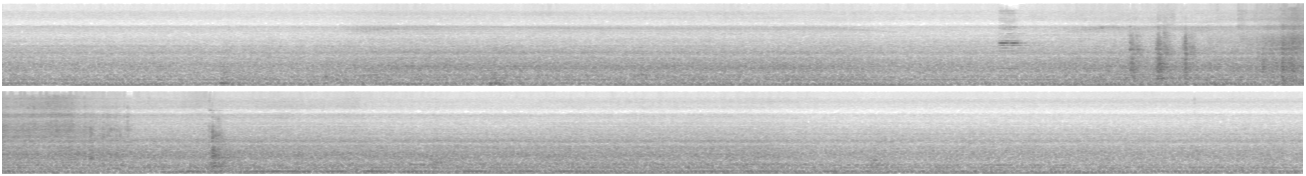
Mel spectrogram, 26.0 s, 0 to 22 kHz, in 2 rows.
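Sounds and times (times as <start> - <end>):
diesel machinery rumbling: 0.0 - 26.0
short burst of hiss: 12.4 - 14.3.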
